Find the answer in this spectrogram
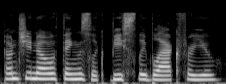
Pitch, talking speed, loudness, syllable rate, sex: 235 Hz, 240 wpm, -15 LUFS, 4.5 syllables/s, female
